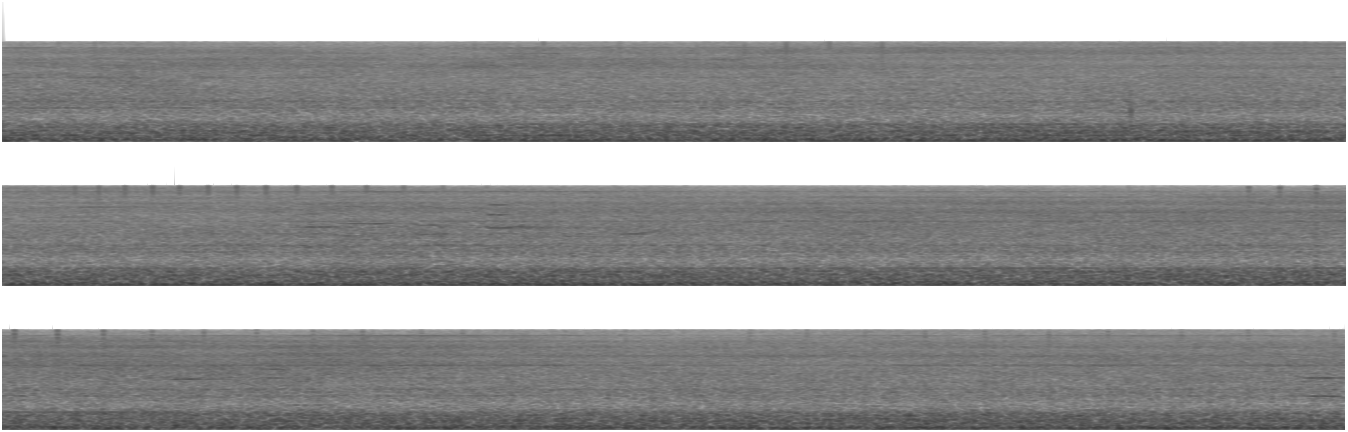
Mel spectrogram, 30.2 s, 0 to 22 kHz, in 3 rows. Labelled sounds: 10.5	11.1	killer whale, southern resident, 4.2 to 4.3 kHz
12.6	13.0	killer whale, southern resident, 2.55 to 2.65 kHz
29.9	30.2	killer whale, southern resident, 0.87 to 0.96 kHz

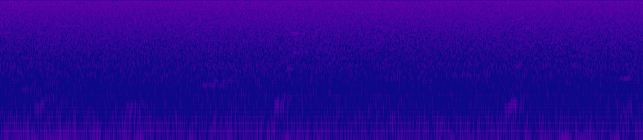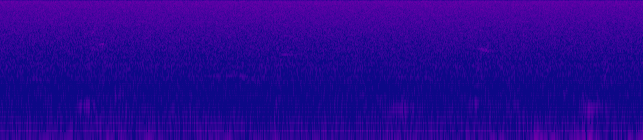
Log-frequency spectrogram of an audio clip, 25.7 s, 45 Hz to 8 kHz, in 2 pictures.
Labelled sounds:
18.5	18.7	humpback whale, 1.0 to 1.1 kHz
22.4	22.7	humpback whale, 1.2 to 1.4 kHz

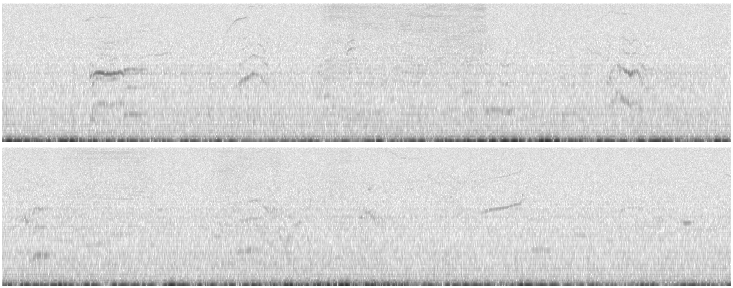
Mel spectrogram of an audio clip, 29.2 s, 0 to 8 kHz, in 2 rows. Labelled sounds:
1.7	3.4	killer whale, Bigg's (transient), 0.80 to 3.4 kHz
4.6	5.2	killer whale, Bigg's (transient), 1.1 to 5.7 kHz
6.5	6.9	killer whale, Bigg's (transient), 6.8 to 7.2 kHz
7.1	8.2	killer whale, Bigg's (transient), 4.3 to 5.0 kHz
8.5	8.8	killer whale, Bigg's (transient), 5.7 to 6.0 kHz
9.8	10.3	killer whale, Bigg's (transient), 1.2 to 2.1 kHz
12.1	13.1	killer whale, Bigg's (transient), 0.80 to 6.4 kHz
14.9	15.5	killer whale, Bigg's (transient), 1.2 to 2.2 kHz
16.2	16.9	killer whale, Bigg's (transient), 0.86 to 7.0 kHz
19.3	20.1	killer whale, Bigg's (transient), 1.5 to 2.5 kHz
21.8	22.1	killer whale, Bigg's (transient), 1.5 to 2.0 kHz
24.2	25.0	killer whale, Bigg's (transient), 1.8 to 4.5 kHz
28.1	28.5	killer whale, Bigg's (transient), 1.4 to 1.6 kHz

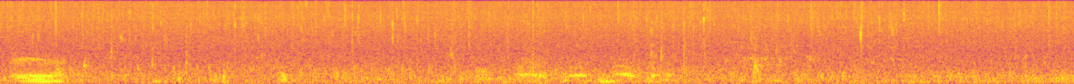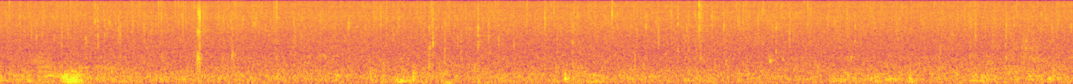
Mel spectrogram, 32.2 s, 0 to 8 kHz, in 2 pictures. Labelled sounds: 0.3	0.7	humpback whale, 0.78 to 0.88 kHz

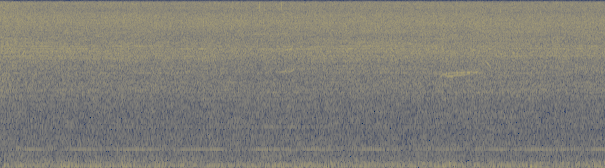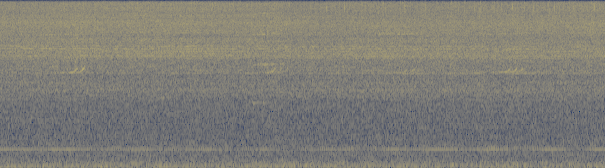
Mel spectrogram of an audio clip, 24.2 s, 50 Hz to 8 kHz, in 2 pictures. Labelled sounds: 8.8	9.5	killer whale, southern resident, 1.0 to 2.2 kHz
17.1	17.7	killer whale, southern resident, 1.3 to 2.6 kHz

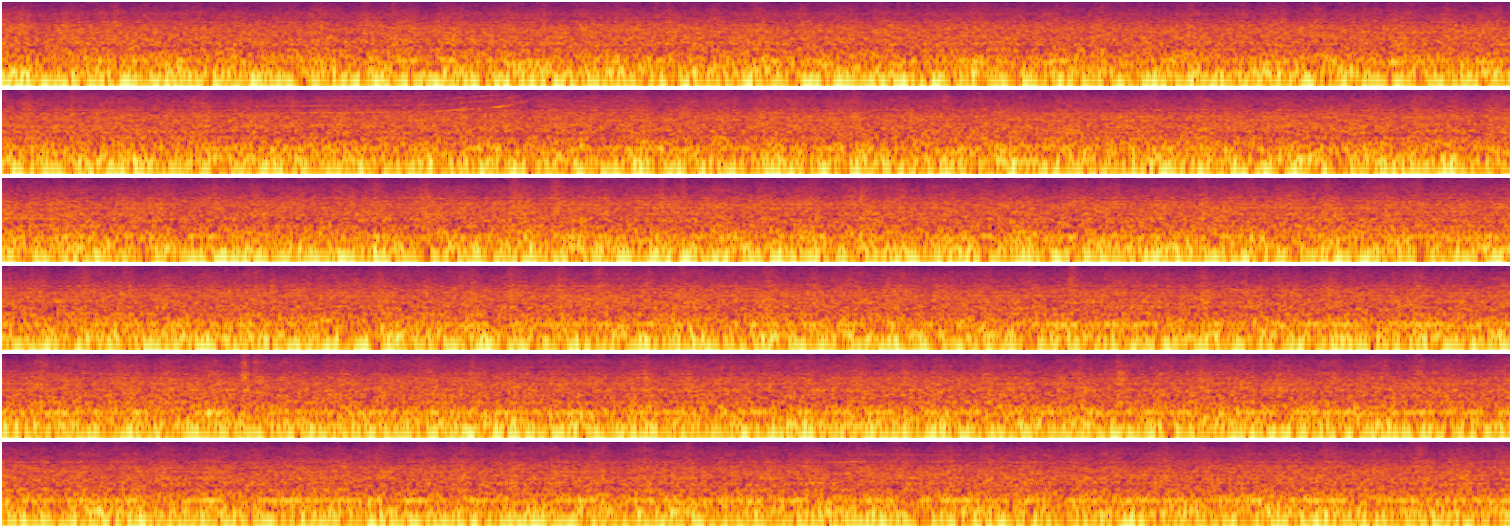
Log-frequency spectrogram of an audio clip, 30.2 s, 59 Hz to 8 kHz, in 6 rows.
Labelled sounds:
5.9	6.2	killer whale, southern resident, 3.0 to 3.2 kHz

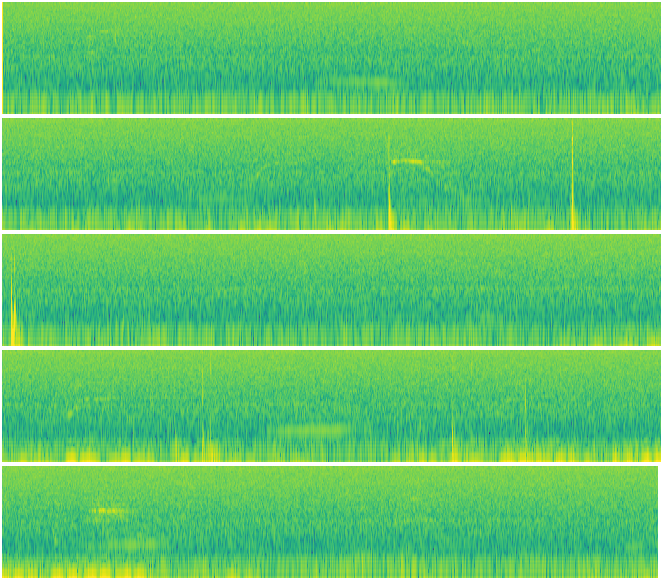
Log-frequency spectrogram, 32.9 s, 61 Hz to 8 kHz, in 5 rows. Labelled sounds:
10.5	10.8	humpback whale, 1.0 to 1.3 kHz
20.7	21.0	humpback whale, 0.90 to 1.1 kHz
27.2	27.6	humpback whale, 0.99 to 1.2 kHz

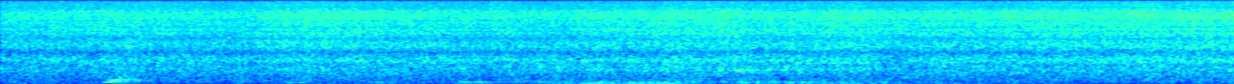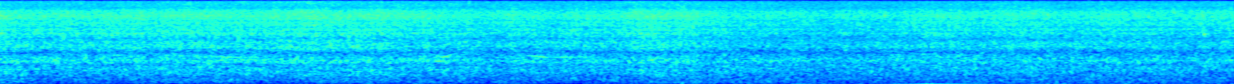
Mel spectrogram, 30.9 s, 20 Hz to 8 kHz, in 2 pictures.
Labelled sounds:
22.0	22.3	humpback whale, 0.94 to 1.1 kHz

